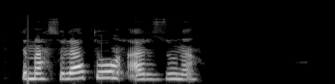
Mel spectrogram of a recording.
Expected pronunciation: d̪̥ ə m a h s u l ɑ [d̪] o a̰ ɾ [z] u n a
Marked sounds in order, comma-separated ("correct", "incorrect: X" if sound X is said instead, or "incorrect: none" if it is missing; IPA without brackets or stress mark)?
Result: incorrect: t̪, correct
